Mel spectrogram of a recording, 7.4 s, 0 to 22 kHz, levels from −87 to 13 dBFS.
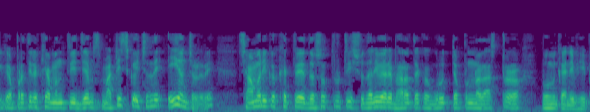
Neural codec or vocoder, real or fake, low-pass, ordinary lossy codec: none; real; 7.2 kHz; none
